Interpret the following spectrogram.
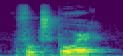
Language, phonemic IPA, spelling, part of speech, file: Dutch, /ˈvutspor/, voetspoor, noun, Nl-voetspoor.ogg
- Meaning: trail of footprints, footsteps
